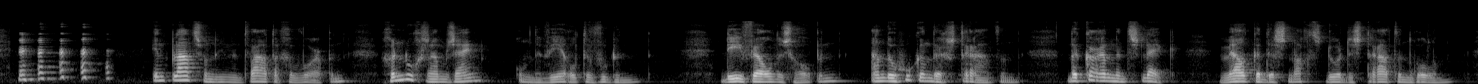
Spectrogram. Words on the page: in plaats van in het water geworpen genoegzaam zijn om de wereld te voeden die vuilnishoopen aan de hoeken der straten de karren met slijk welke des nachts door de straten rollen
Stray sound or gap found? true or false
true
